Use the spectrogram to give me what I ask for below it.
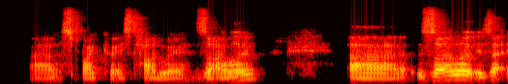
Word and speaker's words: Xylo: Quest Hardware Xylo uh Zolo is that it's it's pronounced like xylophone it's actually from um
